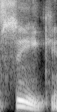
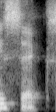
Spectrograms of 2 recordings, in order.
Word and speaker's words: Sikh: I've always said Sikh, and I hear you say Sikh, so getting it wrong.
